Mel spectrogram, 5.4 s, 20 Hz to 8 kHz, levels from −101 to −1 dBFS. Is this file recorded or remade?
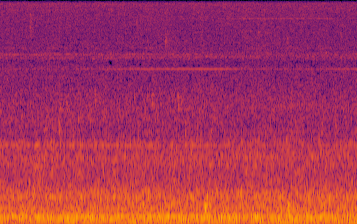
recorded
